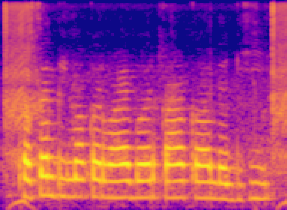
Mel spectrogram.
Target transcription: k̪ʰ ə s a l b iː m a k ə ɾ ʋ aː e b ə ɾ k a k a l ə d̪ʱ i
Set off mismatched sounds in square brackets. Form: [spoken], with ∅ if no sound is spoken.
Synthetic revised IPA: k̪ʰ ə s [ə] l b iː m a k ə ɾ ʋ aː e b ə ɾ k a k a l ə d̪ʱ i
